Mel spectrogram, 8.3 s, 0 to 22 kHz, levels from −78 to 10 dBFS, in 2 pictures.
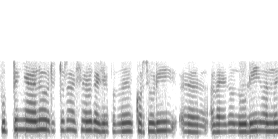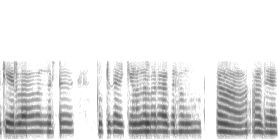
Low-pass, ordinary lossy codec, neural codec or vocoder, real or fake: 3.6 kHz; none; none; real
